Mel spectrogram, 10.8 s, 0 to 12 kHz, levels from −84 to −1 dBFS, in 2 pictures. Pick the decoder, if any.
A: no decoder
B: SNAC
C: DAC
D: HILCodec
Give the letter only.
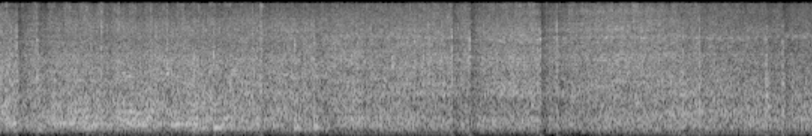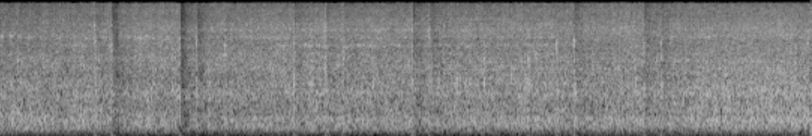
A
